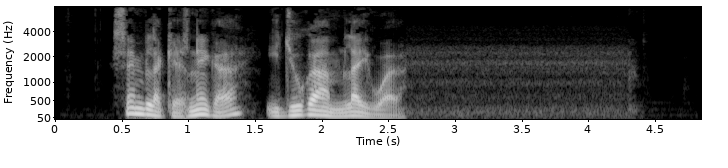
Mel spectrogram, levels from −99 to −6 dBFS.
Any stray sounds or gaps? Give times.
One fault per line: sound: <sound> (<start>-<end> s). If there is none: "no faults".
no faults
